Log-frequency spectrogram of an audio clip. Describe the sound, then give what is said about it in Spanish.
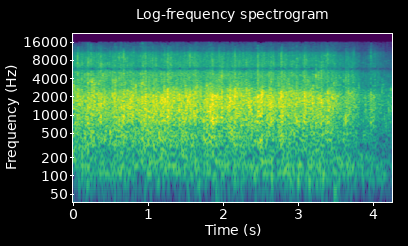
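An audience applauds for God during a church sermon, a steady, dense wash of clapping that holds loud and even for several seconds before easing slightly at the end, with no voices rising above it. “Un aplauso para Él.”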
